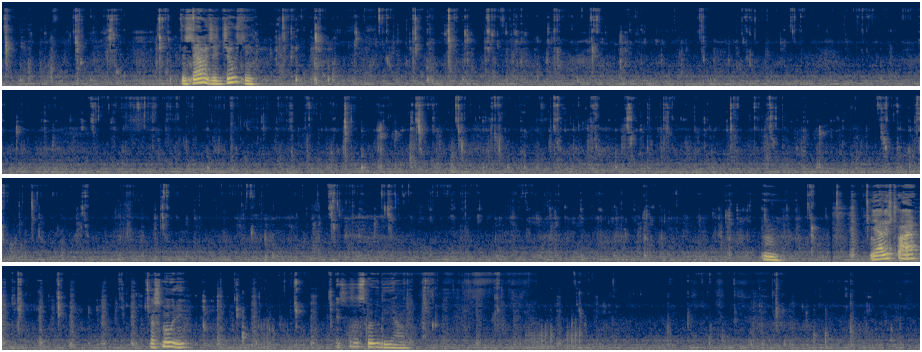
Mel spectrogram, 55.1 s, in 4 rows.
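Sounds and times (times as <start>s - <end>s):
people chewing: 0.0s - 2.7s, 3.8s - 55.0s
steady low hum: 0.0s - 55.0s.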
